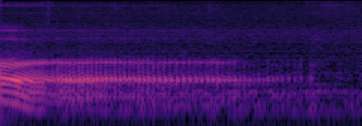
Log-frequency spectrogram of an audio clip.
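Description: A man's drawn-out hesitation sound: a held "so" that drops in pitch and trails off into a rough, creaky hum, fading out over nearly two seconds.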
